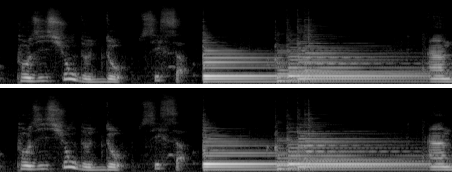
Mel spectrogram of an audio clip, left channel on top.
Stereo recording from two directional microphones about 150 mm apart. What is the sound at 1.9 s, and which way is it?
Music, 20° right (ahead or behind).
